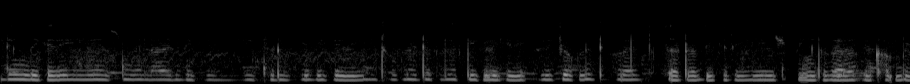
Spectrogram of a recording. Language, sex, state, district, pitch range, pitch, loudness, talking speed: Hindi, male, Bihar, Madhepura, 205-220 Hz, 215 Hz, -42 LUFS, 210 wpm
